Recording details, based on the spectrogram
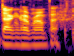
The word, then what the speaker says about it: Danganronpa: Danganronpa? – Yeah.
